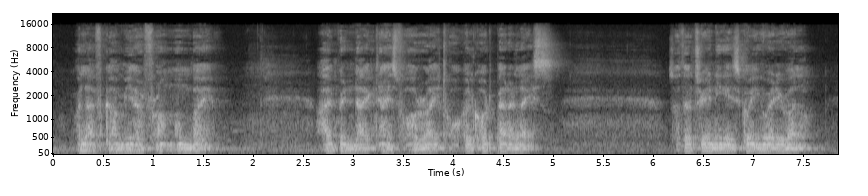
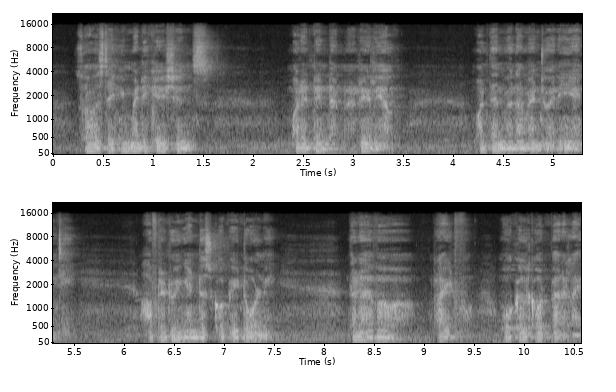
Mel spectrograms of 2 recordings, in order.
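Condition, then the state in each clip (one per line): Right vocal cord paralysis
One week into voice therapy
Before voice therapy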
